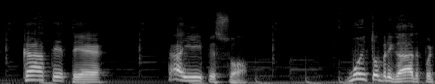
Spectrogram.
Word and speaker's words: cateter: E a palavra cateter é oxítona, tá? Muita gente pronuncia, aliás, quase 100% das pessoas pronunciam catéter, mas a palavra é cateter.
